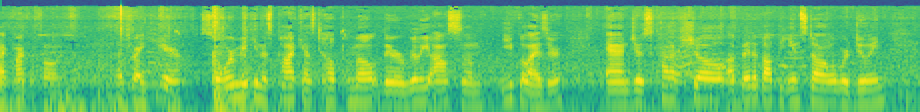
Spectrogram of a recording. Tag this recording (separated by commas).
Speech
